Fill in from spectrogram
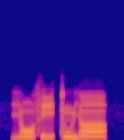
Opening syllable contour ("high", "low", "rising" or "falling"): low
